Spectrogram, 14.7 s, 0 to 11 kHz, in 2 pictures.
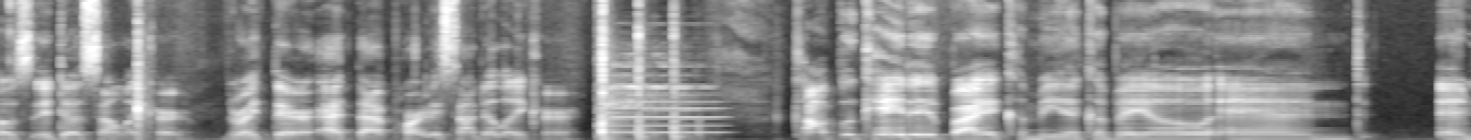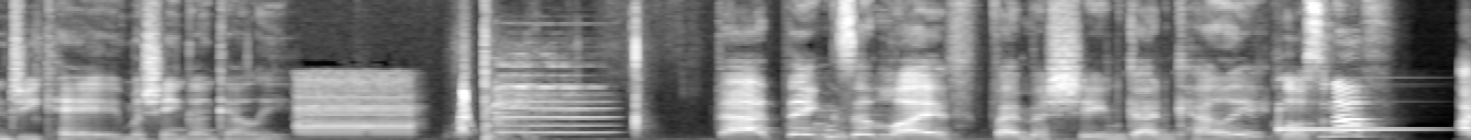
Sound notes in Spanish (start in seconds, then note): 8.8 buzzer; 13.8 ding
